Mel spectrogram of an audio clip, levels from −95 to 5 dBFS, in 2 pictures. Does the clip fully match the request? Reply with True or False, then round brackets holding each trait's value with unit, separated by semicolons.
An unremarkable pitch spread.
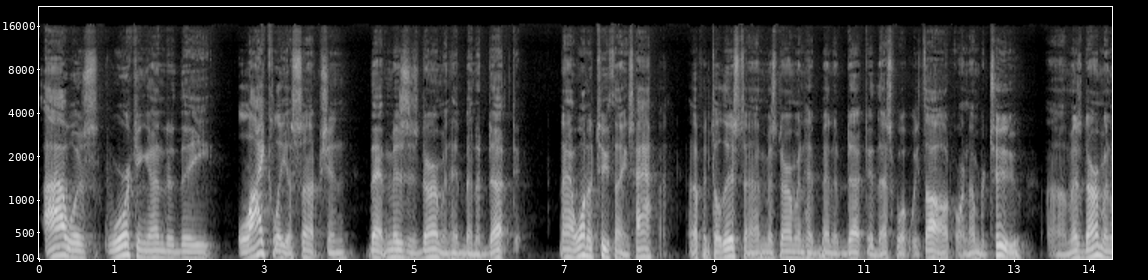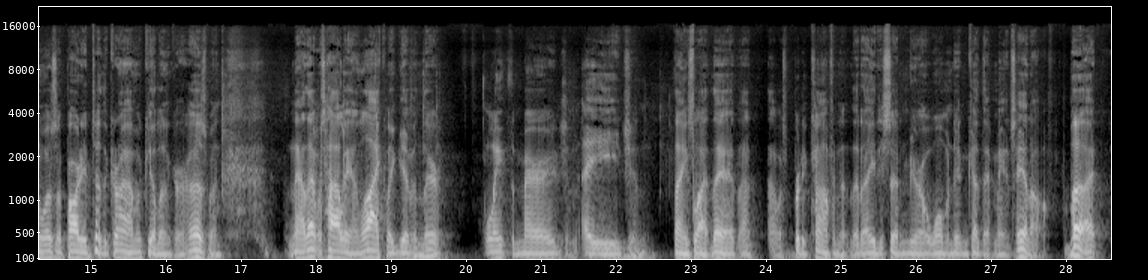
True (4.3 semitones)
